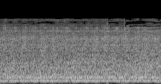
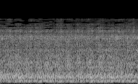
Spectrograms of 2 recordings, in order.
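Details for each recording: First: Bearing lubricity test rig, race bearing spinning in diesel with Bi-Tron diesel conditioner added, pressure being applied: steady even hum with faint rhythmic rub, no high squeal, sound changed from plain diesel; bearing running smoothly. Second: Bearing lubricity test rig, electric motor spinning a race bearing against another bearing in plain pump diesel, no additive: harsh steady rasp over motor hum right from start-up, metal grinding on metal from poor fuel lubrication.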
